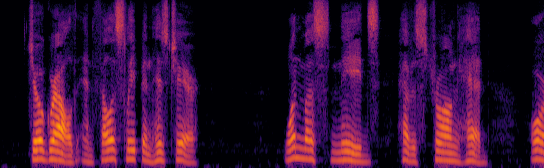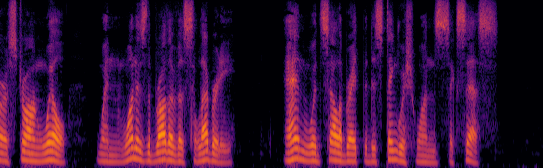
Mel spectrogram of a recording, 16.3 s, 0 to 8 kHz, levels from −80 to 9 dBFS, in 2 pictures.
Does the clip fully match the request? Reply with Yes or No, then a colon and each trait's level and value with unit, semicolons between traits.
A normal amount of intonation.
Yes: average, 4.0 semitones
